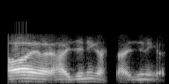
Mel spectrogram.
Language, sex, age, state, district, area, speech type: Goan Konkani, male, 45-60, Goa, Bardez, urban, conversation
